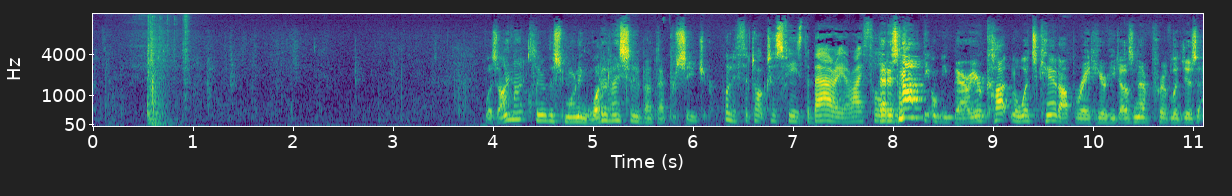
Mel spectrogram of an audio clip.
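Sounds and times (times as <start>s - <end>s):
door swinging shut with a solid thud: 0.5s - 1.0s
speech: 3.9s - 11.0s.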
